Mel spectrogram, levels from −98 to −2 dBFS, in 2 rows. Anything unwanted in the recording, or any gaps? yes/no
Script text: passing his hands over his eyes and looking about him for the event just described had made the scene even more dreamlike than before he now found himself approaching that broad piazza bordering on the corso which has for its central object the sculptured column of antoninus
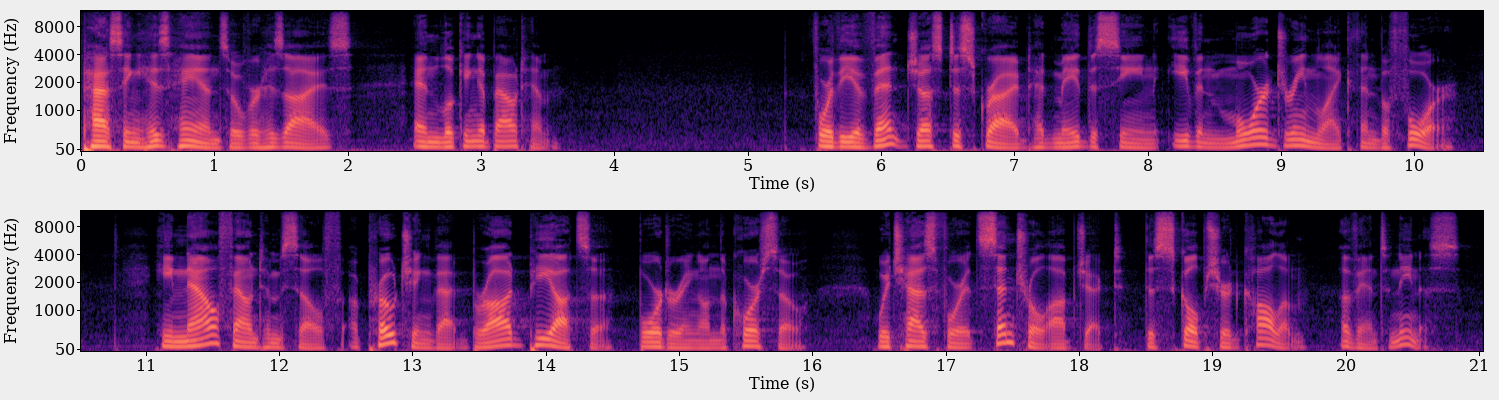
no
